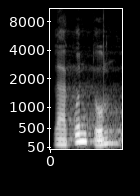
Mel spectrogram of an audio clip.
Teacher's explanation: nun mati bertemu dengan ta, memasukkan suara nun mati pada ta disertai dengung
